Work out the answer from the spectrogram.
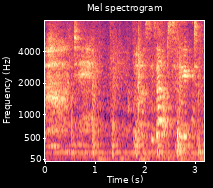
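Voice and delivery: breathy whispered oh dear; whispered dismay. Real, not acted. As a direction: whisper it as the vase collapses. Flower arrangement falls apart.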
